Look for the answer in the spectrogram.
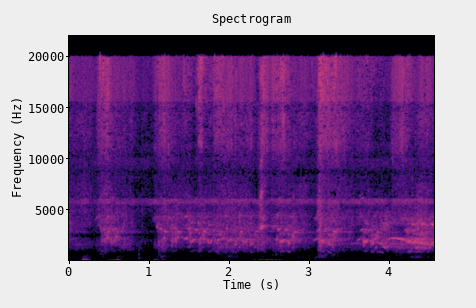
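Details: Dawn bird chorus at Tikal National Park, January 2025, about 6:00 AM: many overlapping chirps and chatters, one clear whistled note sweeping upward near the end, with faint low thumps and background hiss.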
